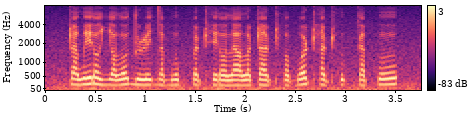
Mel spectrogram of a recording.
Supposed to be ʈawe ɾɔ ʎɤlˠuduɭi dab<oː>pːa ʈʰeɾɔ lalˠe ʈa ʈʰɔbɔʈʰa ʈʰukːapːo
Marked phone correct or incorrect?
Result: incorrect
